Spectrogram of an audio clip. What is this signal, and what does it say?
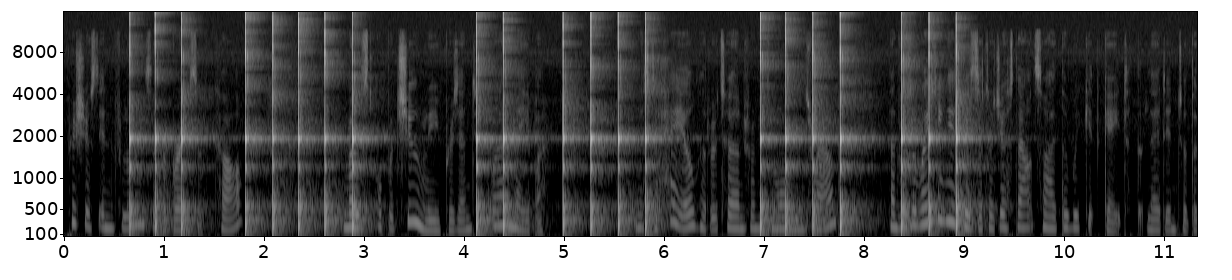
Tap code, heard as taps on a table, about 4 knocks a second, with room echo and speech in English. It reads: PIS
